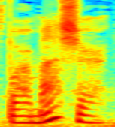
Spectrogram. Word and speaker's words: Bagh-Misheh: Bagh-Misheh, locally pronounced as Bagh-Misheh, is a historic neighbourhood of Tabriz, situated in the northeastern part of the city.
